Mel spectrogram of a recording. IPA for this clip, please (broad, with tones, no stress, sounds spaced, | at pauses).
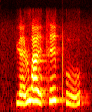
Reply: p ɥ ɛ˧˥ ɻ w a˥˩ ɪ̯ t͡s e˥ ɪ̯ pʰ u˨˩˦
